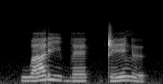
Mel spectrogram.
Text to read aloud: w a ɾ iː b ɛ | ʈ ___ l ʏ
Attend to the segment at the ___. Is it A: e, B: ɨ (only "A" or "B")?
A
